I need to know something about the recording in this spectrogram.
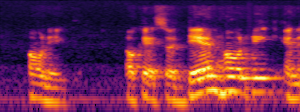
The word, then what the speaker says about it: Honig: Is that the right pronunciation, Dan? Yeah, that's right. Honig.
